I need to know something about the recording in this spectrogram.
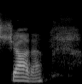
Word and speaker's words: Jadah: As a reminder, our guest's name is Jadah. I and many other people sometimes have mispronounced it, so it's Jadah.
